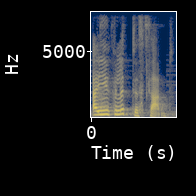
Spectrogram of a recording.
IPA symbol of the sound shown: ju:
